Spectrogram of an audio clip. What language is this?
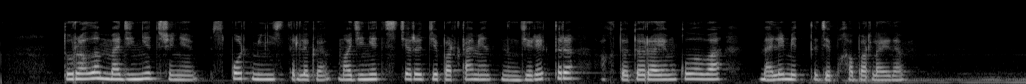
Kazakh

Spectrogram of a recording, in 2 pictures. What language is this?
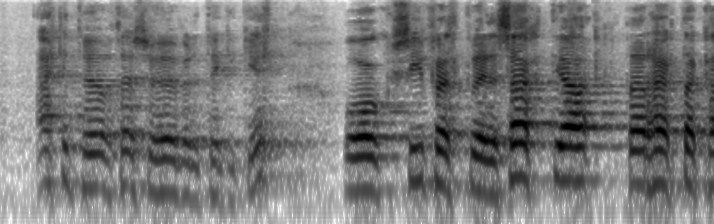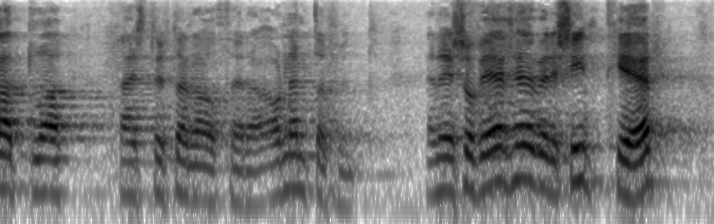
Icelandic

